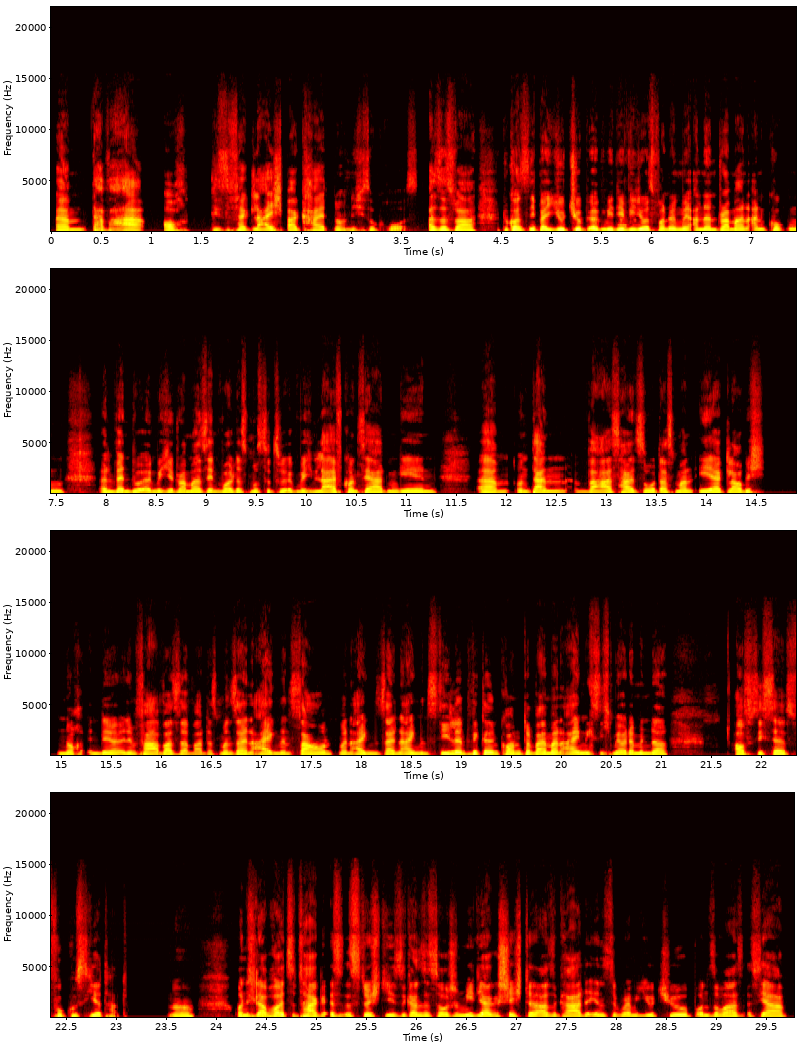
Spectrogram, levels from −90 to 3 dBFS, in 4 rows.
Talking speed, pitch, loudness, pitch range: 205 wpm, 120 Hz, -24 LUFS, 110-135 Hz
